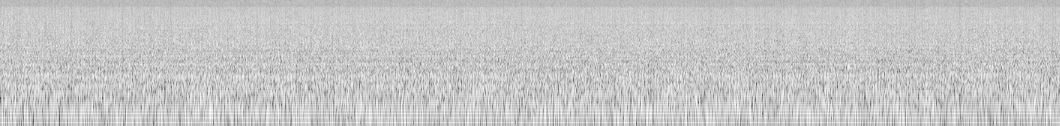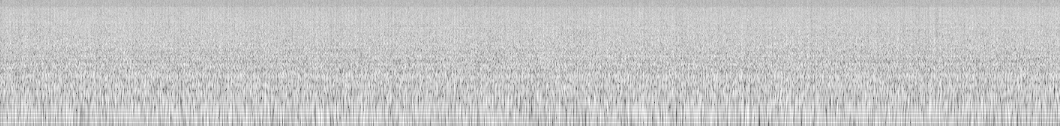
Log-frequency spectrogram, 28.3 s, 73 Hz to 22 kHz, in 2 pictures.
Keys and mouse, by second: 2.6 s, 3.1 KP_Divide, 5.8 KP_7, 7.0 KP_5, 8.6 middle click, 9.4 middle click, 9.7 g, 12.7 s, 17.5 s, 20.7-21.7 drag, 21.7-22.3 middle drag, 23.3 KP_3, 27.9 KP_1.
